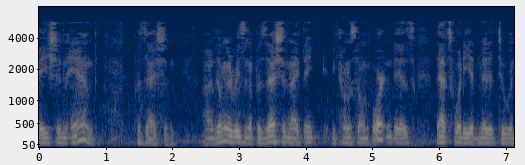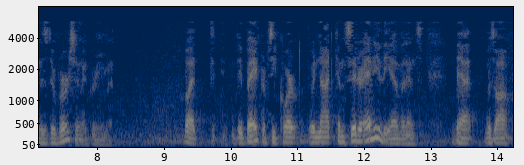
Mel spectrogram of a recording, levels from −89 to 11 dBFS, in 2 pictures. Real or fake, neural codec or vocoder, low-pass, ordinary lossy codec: fake; codec, 16 kHz, 4 kbps, FunCodec, trained on LibriTTS, 50 frames a second; 7.2 kHz; MP3, 24 kbps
